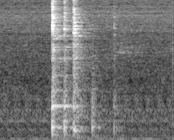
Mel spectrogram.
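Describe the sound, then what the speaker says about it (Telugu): Metal lid set onto a cooking pot while making carrot halwa, a sharp clanging clink followed by a few quick rattling taps as it settles, then quiet kitchen background. "ఇప్పుడు మళ్ళీ మూత పెట్టేద్దాం"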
